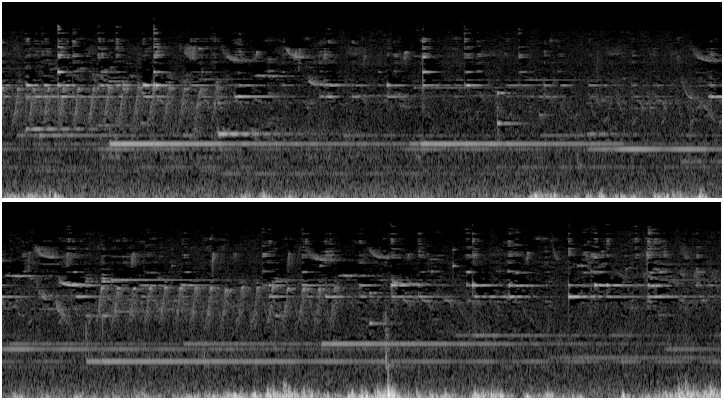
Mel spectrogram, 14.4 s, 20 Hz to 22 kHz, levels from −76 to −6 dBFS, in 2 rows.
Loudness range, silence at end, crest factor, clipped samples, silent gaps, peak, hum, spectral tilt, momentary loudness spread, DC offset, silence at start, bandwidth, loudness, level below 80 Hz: 6 LU; 0 s; 24 dB; under 0.1%; none; -6 dBFS; none; -3 dB/octave; 9 LU; under 0.1%; 0 s; 14.5 kHz; -31 LUFS; -34 dBFS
